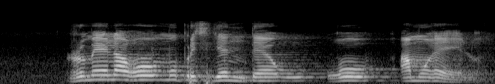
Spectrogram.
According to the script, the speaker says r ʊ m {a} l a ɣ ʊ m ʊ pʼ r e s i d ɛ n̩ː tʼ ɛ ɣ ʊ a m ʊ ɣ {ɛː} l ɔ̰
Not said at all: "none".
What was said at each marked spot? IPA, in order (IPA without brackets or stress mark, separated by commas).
ɛ, ɛː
